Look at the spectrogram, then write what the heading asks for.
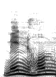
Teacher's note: منهم نون ساکن بعدش های دو چشم اظهار حلقی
